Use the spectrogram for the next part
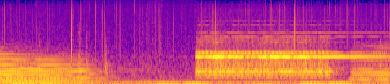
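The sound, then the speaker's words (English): A loud telephone bell rings once in a sustained, trilling burst of about two seconds, following a few soft, sustained musical tones that fade out beforehand. “Maybe I'll pick up a phone and call him.”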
